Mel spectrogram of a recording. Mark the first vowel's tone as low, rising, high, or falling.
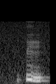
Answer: falling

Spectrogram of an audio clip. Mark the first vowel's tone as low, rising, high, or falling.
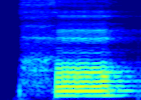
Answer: high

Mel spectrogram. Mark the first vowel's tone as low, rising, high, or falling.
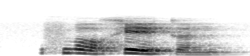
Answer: falling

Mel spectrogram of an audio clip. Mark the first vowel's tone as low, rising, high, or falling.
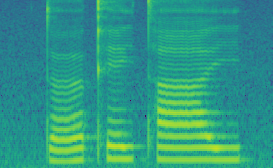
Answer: rising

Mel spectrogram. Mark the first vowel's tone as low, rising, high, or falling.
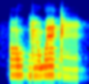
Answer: low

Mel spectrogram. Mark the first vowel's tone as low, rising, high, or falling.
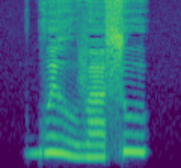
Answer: high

